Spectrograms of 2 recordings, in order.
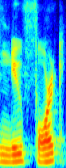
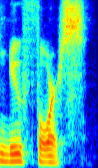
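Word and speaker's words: NUFORC: Robert says it's not pronounced New Fork. It's pronounced New Force.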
